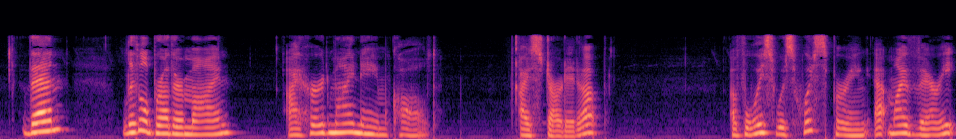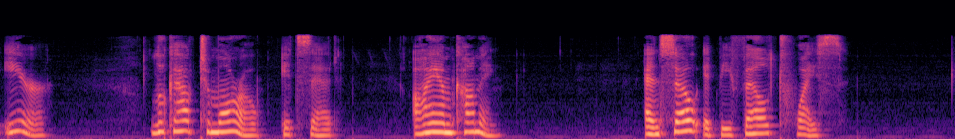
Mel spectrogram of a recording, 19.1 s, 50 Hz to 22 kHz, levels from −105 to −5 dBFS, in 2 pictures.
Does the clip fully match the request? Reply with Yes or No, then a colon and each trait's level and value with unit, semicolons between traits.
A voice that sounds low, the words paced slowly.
No: high, 210 Hz; slow, 105 wpm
